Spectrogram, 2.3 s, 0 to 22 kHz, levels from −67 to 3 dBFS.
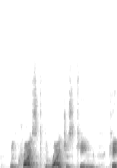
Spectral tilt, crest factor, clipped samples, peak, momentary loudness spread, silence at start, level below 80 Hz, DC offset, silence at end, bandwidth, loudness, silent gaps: -5 dB/octave; 22 dB; under 0.1%; -8 dBFS; 17 LU; 0.2 s; -68 dBFS; under 0.1%; 0 s; 15 kHz; -29 LUFS; none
